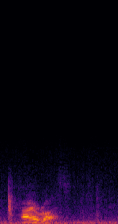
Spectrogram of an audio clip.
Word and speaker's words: Kairos: Kairos. Okay, can I spell that right?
